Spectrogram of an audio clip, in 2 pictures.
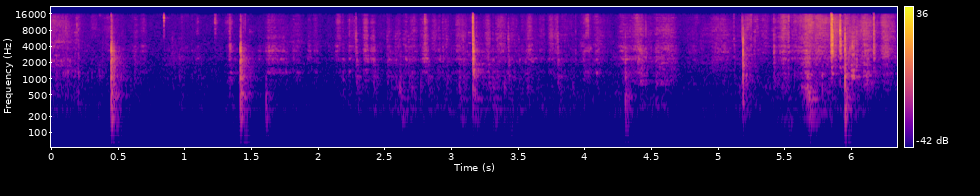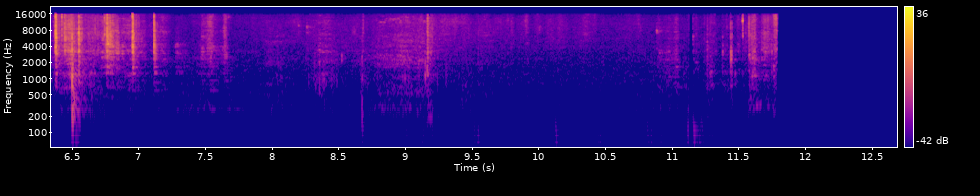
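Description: Faint scattered clicks and plastic handling sounds: wire spade connectors being pushed onto a replacement limit switch on an Atwood RV furnace, and the furnace's plastic cover being moved in the hands. A few sharper clicks stand out, around the middle.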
